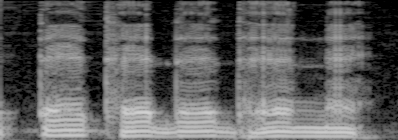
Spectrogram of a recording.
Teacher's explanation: त वर्ग में त, थ, द, ध, न, इनको हम उच्चारित करते हैं तो अपनी जो जीभ है वो दांतों के टच होने के कारण इनको दंत वर्ण कहा जाता है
